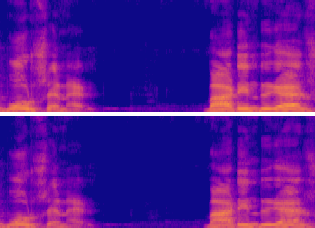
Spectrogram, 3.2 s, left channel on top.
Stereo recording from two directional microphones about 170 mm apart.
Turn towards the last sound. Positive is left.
turn(degrees=20)  # may be behind; listen again after turning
